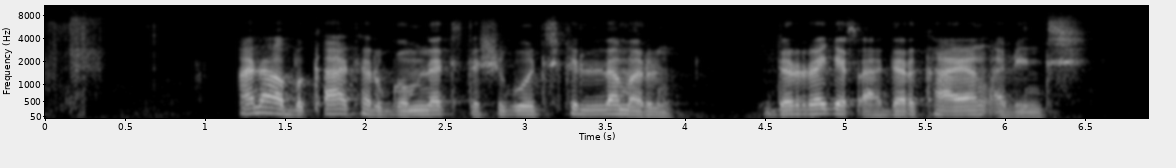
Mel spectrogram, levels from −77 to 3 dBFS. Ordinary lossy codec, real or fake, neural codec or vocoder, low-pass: none; fake; vocoder, 44.1 kHz, 128 mel bands, Pupu-Vocoder; 9.9 kHz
